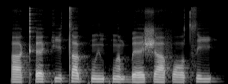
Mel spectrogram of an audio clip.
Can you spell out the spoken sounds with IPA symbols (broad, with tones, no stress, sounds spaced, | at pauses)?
a˨ kʼ ɛ˦˨ k i˦ t a˦ kʷ ĩ˦ kʷ ã˦ ɓ ɛ˨˦ ʃ a˨ f ɔ˨ t͡s i˦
